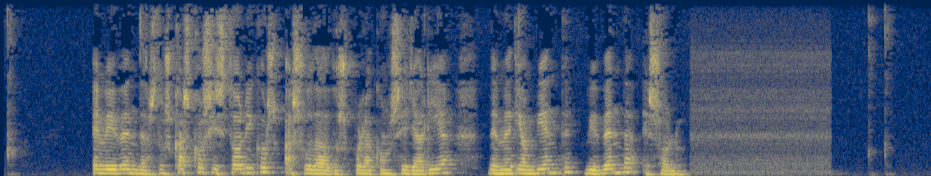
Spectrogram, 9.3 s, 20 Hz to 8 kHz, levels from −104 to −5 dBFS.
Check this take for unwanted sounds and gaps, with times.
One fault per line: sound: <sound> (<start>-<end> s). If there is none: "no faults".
no faults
